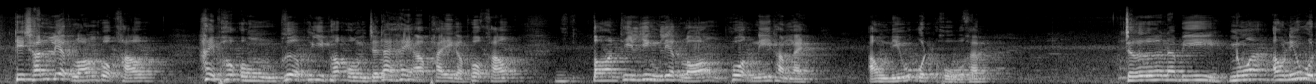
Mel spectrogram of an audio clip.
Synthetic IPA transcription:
t̪ʰiː˥˩t͡ɕʰa˦˥nɾi˥˩ək̚lɔː˦˥ŋpʰu˥˩əkʰːa˦˥w | ha˥˩jpʰɾa˦˥˩ʔo˧ŋpʰɯ˥˩ɐpʰiː˦˧˩pʰɾa˦˥ʔo˧ŋt͡ɕa˨˩ʔdaː˥˩jɦa˥˩jʔa˧pʰa˧jka˨˩pʰu˥˩əkʰːa˦˥w | t̪ɔː˧nt̪ʰiː˥˩ji˥˩ŋli˥˩ək̚lɔː˦˥ŋpʰu˥˩ək̚niː˦˥˩t̪ʰa˧mŋa˧j | ʔa˧wni˦˥wʔu˨˩t̪̚huː˨˩˦kʰa˦˥p̚ | t͡ɕɤː˧na˧biː˧nu˧˥ɐʔa˧wni˦˥wʔu˨˩

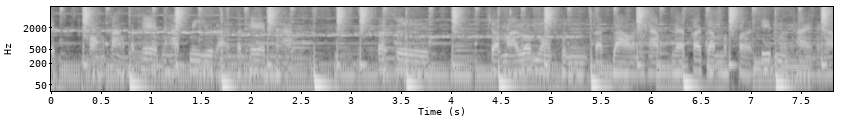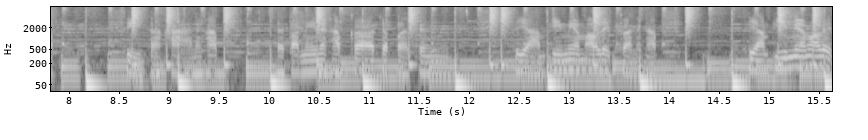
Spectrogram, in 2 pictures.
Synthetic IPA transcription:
e˨˩t̪̚kʰɔː˩˦ŋt̪aː˨˩ŋpɾa˧t̪ʰeː˥˩t̪̚na˦˥kʰa˦˥p̚miː˧juː˨˩laː˩˦jpɾa˧t̪ʰeː˥˩t̪̚na˦˥kʰa˦˥p̚kɔː˥˩kʰɯː˧ | t͡ɕa˨˩maː˧ɾu˥˩əmlo˧ŋt̪ʰu˧nka˨˩p̚ɾa˧wna˦˥kʰa˦˥p̚lɛː˦˥wkɔː˥˩t͡ɕa˨˩maː˧pɤː˨˩t̪ʰːiː˥˩mɯ˧t̪ʰa˧jna˦˥kʰa˦˥p̚siː˨˩˦saː˩˦kʰaː˩˦na˦˥kʰa˦˥p̚t̪ɛː˨˩t̪ɔː˧nːiː˦˥na˦˥kʰa˦˥p̚kɔː˥˩t͡ɕa˨˩ʔpɤː˨˩t̪̚pe˧n | sʰa˧jaː˩˦mpʰiː˧mi˥˩əmʔa˧wle˨˩t̪̚kɔː˨˩nːa˦˥kʰa˦˥p̚ | pʰa˧jaː˩˦mpʰiː˧mi˥˩əmʔa˧wle˨˩t̪

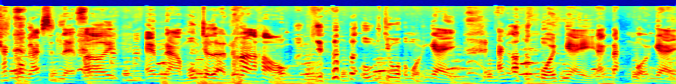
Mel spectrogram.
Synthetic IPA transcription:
kaː˦˥kːo˧ɣaː˨˦jsï˧nlɛ˨˩p̚ʔəː˧jʔɛ˧mnaː˨˩wmu˨˦ənt͡ɕəː˧˩t̪ʰa˨˩ŋ̟hwaː˧ɦə̰˧˨wɲə˨˦˥a˨˩ʔu˨˦ənt͡ɕu˧ə˧mo̰˧˥˨jŋa˨˩jʔa˧˦nʔəː˦˥t̚mo̰˧˥jŋa˨˩jʔa˨˦nɗa˨˦ŋmo̰˧˥˨jŋa˨˩j

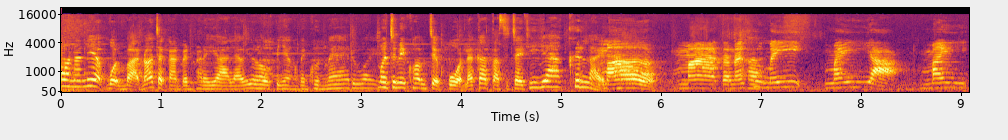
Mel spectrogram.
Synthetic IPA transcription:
t̪ɔː˧nːa˦˥nːi˥˩bo˨˩t̪̚baː˨˩nɔ˥˩t͡ɕaː˨˩kːaː˧npe˧npʰa˧ɾa˧jaː˧lɛː˦˥wɾa˧wpe˧nja˧ŋpe˧nkʰu˧nmɛː˥˩du˥˩əjma˧nt͡ɕa˨˩ʔmiː˧kʰwaː˧mt͡ɕe˨˩pːu˨˩ət̪̚lɛ˦˥kaː˧nt̪a˨˩si˩˦nt͡ɕa˧jt̪ʰiː˥˩jaː˥˩kʰːɯ˥˩nla̰˨˦a˥˧˥w | maː˧˩t̪ɛː˨˩na˦˥nkʰɯː˧ma˥˩j | ma˥˩jːaː˨˩k̚ma˥˩j

